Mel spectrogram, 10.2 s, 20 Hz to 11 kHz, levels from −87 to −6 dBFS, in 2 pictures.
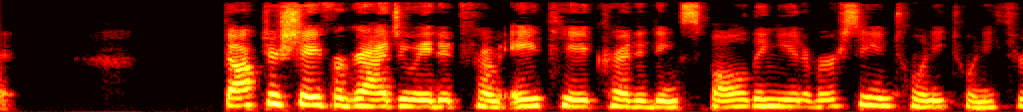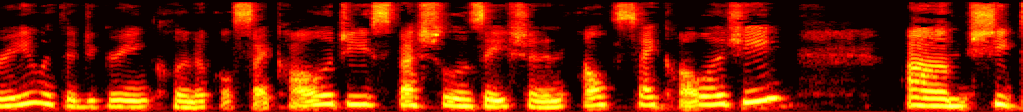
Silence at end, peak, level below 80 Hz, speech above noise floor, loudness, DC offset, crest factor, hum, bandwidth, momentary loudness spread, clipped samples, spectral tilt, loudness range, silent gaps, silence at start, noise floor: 0.05 s; -6 dBFS; -70 dBFS; 47 dB; -22 LUFS; under 0.1%; 18 dB; none; 10.5 kHz; 8 LU; under 0.1%; -4 dB/octave; 4 LU; none; 0 s; -69 dBFS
